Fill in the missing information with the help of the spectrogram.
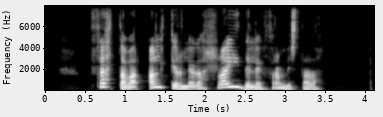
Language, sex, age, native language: Icelandic, female, 40-49, Icelandic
